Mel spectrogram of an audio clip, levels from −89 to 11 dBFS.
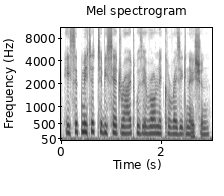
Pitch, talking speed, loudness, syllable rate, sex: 205 Hz, 180 wpm, -19 LUFS, 5.8 syllables/s, female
